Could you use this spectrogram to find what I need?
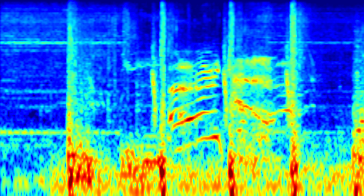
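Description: A heavy metal wrench strikes a body with sharp thuds.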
